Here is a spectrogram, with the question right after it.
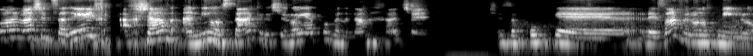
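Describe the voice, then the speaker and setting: A woman with a bright, sharp tone and a fairly high pitch speaks at a fairly slow pace, her intonation lively. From Israel, Kiryat Motzkin. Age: 20s. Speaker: social work student. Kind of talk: interview.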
